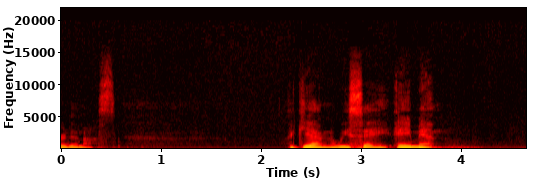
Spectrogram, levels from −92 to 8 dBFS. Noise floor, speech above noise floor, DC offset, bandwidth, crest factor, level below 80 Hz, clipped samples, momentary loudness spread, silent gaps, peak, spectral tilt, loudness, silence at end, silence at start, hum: -76 dBFS; 41 dB; under 0.1%; 12.5 kHz; 18 dB; -76 dBFS; under 0.1%; 12 LU; none; -20 dBFS; -8 dB/octave; -36 LUFS; 0.9 s; 0 s; none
